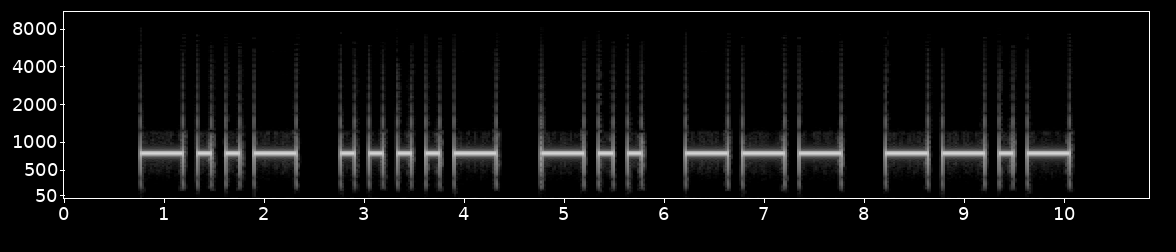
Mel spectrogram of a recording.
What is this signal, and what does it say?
Morse code, heard as a keyed tone, about 8 wpm, 800 Hz. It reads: X4DOQ
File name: CW / DET / 1 9 1500C S C 8wpm 5653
